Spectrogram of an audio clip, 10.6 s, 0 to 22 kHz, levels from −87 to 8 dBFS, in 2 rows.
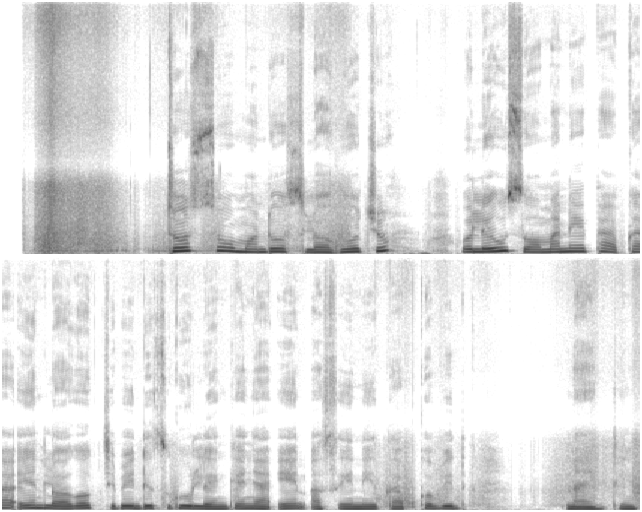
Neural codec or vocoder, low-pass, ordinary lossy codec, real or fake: none; none; none; real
